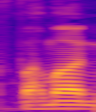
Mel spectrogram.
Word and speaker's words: Fahmaan: Fahman is the pronunciation.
